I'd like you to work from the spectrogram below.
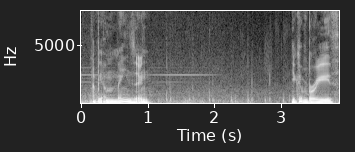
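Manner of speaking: normal talking voice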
